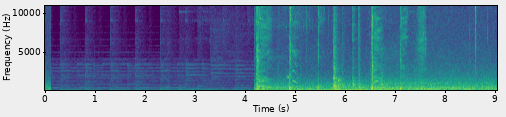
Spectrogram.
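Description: Sudden coughing and throat clearing on a Montréal downtown street outing, a few loud close bursts over busy outdoor ambience after a quiet musical opening.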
